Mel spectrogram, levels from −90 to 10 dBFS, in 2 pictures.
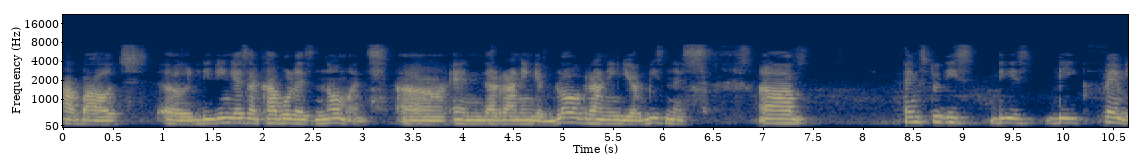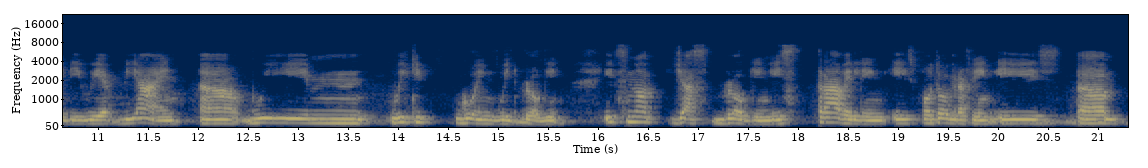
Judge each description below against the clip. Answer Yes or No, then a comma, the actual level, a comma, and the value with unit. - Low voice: No, medium, 145 Hz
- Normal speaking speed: No, slow, 125 wpm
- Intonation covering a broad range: No, average, 4.2 semitones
